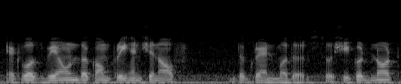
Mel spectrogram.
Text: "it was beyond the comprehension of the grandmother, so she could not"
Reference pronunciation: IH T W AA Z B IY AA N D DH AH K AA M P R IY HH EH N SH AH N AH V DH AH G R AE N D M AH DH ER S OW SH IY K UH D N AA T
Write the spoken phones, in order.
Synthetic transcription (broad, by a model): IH T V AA Z B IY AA N D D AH K AA M P R IY HH EH N SH AH N AH V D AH G R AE N D M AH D ER S OW SH IY K UH D N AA T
